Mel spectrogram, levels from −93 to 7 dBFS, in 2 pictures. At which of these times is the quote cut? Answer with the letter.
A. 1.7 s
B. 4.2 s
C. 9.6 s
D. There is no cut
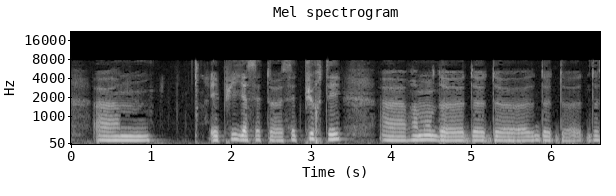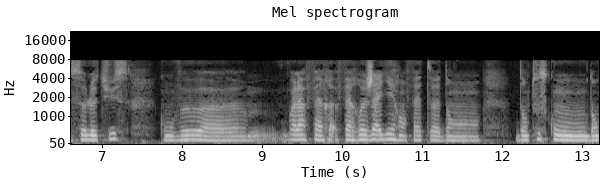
A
